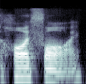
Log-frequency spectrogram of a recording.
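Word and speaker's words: HiPhi: And it is, in fact, pronounced Hi-Fi.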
